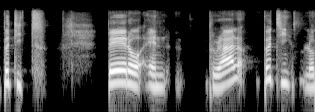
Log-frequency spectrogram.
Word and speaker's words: petite: Pero con el adjetivo petit, pequeño, petit, si lo paso a femenino, dijimos, hay un cambio de pronunciación, petite.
